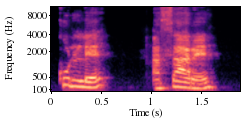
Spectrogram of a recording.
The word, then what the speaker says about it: Kunle Asare: So if you say it like how it's supposed to pronounce, it's supposed to be Kunle Asare McCarthy. Because I know my African last name.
